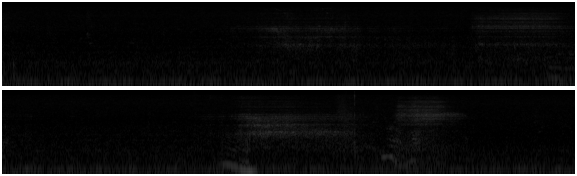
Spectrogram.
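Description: Soft snorting breaths recur every few seconds from a sleeping large dog, with a faint whimper over a steady room hum. Sleep snoring.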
